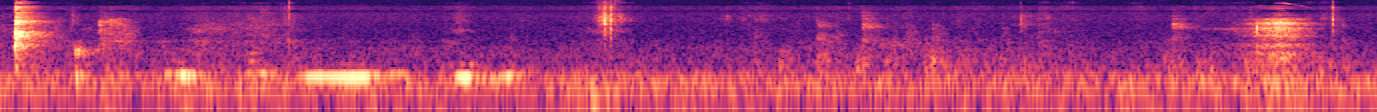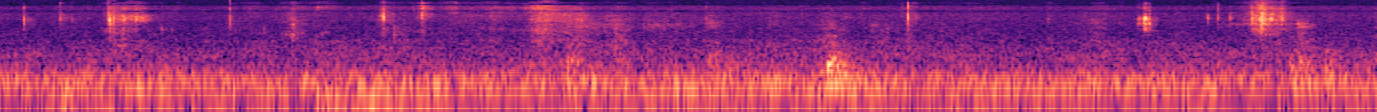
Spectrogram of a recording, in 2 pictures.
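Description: A needle scrapes softly against skin.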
